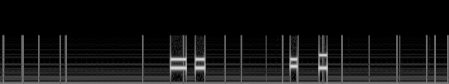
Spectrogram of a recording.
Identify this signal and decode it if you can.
DTMF, heard as telephone touch tones, tones of about 120 ms. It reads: 44 76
